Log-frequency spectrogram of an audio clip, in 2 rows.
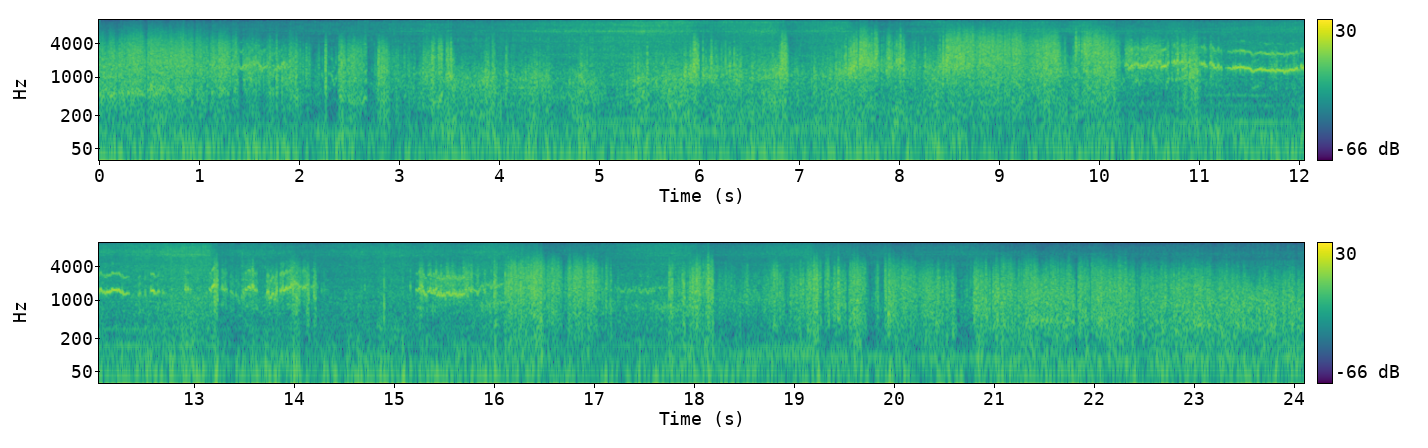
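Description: Kawasaki GPz250 Belt Drive's air-cooled parallel-twin engine running steadily as the motorcycle is ridden along the road, with wind rushing over the microphone. A brief high wavering tone sounds about halfway through.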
